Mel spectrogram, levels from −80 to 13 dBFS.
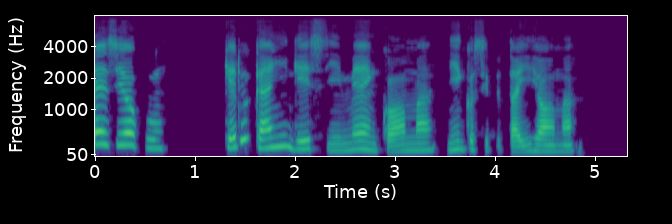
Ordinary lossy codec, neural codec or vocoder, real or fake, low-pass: none; none; real; 7.2 kHz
